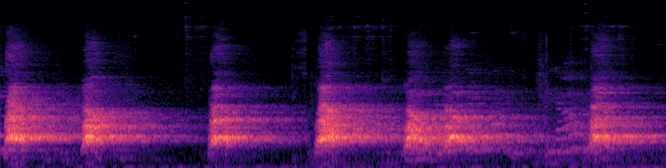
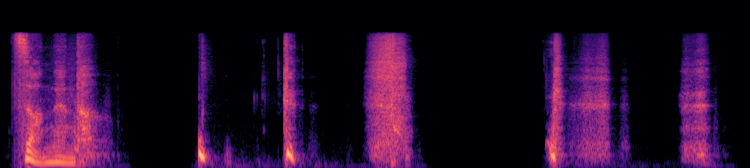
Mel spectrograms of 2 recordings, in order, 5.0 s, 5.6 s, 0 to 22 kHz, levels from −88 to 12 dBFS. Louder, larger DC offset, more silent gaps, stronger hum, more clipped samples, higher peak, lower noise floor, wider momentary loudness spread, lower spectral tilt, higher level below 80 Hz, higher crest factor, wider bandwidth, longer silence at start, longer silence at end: second, -22 LUFS vs -18 LUFS; neither; second, none vs 1.05-1.40 s, 3.27-4.06 s; neither; neither; second, -4 dBFS vs 0 dBFS; second, -43 dBFS vs -59 dBFS; about the same, 16 LU vs 14 LU; second, -2.5 dB/octave vs -4 dB/octave; second, -72 dBFS vs -44 dBFS; about the same, 20 dB vs 20 dB; about the same, 10 kHz vs 11 kHz; about the same, 0 s vs 0.1 s; second, 0 s vs 0.3 s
